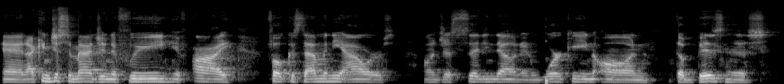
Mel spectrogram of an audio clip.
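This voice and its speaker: A man's voice: mid-range voice, flat delivery, measured pace, hardly any pauses, fairly bright tone. A man co-hosting a podcast in casual chat, rambling and frank, swearing freely as he thinks aloud. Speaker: podcast co-host.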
